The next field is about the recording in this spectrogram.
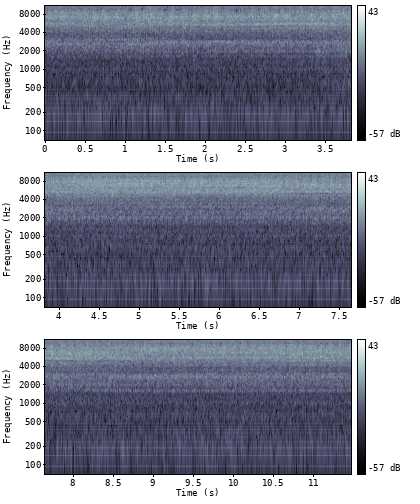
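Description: Car engine idling with an uneven, stumbling low rumble, consistent with a misfire.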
